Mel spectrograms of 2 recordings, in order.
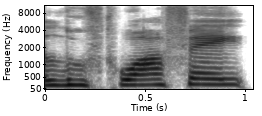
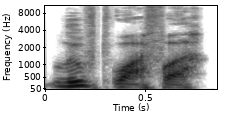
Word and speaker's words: Luftwaffe: The Luftwaffe thinks that darkness is their advantage. I don't think you said that word right. I did. I was throwing you up a softball. Oh, thank you. Luftwaffe. Luftwaffe.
